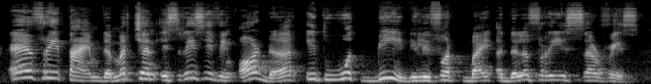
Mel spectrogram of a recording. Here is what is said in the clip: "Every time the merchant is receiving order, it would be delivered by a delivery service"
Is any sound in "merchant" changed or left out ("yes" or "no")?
no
